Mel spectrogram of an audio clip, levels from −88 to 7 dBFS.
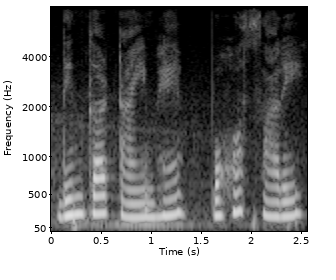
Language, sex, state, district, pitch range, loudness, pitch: Hindi, female, Delhi, New Delhi, 200-235 Hz, -15 LUFS, 210 Hz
